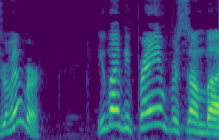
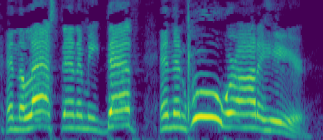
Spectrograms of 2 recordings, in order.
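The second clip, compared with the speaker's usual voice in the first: louder, higher triumphant build; exultant; 5 semitones higher, 6 dB louder than usual. Real, not acted. Preacher building to the rapture, louder and higher. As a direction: rise to a shout of victory.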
